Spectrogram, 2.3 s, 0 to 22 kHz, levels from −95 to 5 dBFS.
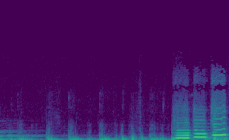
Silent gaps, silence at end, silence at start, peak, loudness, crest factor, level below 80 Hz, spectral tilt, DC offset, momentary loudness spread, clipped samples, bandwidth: none; 0 s; 0 s; -18 dBFS; -35 LUFS; 16 dB; -62 dBFS; -6.5 dB/octave; under 0.1%; 17 LU; under 0.1%; 11.5 kHz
